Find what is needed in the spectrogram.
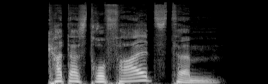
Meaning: strong dative masculine/neuter singular superlative degree of katastrophal
- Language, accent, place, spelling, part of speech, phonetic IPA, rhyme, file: German, Germany, Berlin, katastrophalstem, adjective, [katastʁoˈfaːlstəm], -aːlstəm, De-katastrophalstem.ogg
